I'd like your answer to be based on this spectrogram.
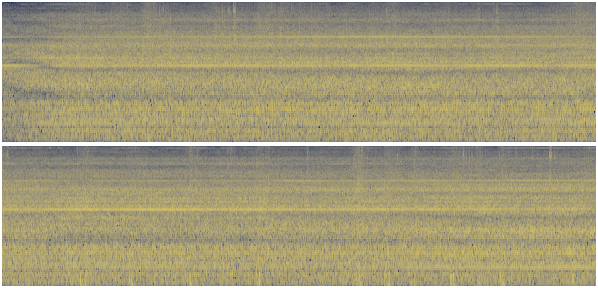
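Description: A purple Hoover WindTunnel Plus self-propelled upright vacuum cleaner runs steadily and loud for the whole stretch, a constant high motor whine and airy roar with no pauses and no talking.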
